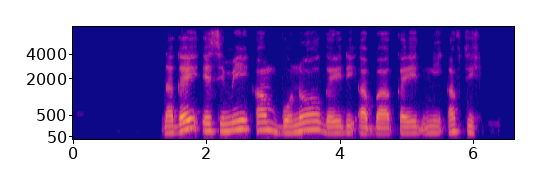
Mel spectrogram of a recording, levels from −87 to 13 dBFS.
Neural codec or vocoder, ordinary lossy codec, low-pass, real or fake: none; Opus, 24 kbps; 7.2 kHz; real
